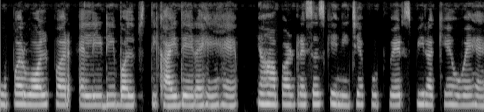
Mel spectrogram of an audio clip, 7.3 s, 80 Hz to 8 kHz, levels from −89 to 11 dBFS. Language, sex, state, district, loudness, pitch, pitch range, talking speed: Hindi, female, Bihar, West Champaran, -18 LUFS, 215 Hz, 210-225 Hz, 165 wpm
